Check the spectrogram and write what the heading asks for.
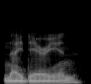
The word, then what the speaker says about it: cnidarian: So the ganglia for a flatworm, there's some nerve cells in the cnidarian, and yes, the C is silent.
